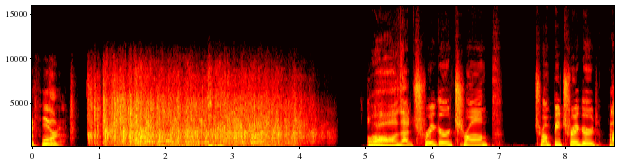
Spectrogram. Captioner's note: applause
